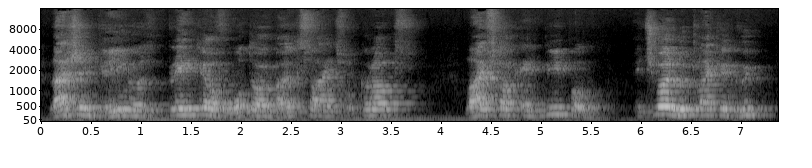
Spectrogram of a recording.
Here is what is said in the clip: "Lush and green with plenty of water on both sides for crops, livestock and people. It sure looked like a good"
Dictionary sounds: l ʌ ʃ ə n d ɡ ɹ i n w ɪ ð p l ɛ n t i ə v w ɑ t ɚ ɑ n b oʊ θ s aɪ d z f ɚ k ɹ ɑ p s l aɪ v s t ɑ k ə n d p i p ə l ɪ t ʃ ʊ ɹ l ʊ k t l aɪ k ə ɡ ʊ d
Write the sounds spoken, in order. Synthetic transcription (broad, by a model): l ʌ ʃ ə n ɡ ɹ i n w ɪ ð p l ɛ n t i ə v w ɑ t ɚ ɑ n b oʊ θ s aɪ d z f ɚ k ɹ ɑ p s l aɪ f s t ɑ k ə n d p i p ə l ɪ t s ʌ l ʊ k t l aɪ k ə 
